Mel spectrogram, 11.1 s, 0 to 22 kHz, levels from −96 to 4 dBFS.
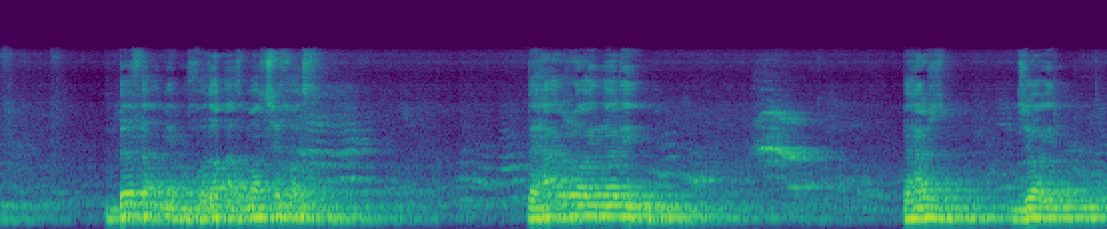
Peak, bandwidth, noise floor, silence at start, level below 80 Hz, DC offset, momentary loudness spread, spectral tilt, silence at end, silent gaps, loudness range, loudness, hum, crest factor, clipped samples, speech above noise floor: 0 dBFS; 9.8 kHz; -46 dBFS; 0 s; -58 dBFS; under 0.1%; 19 LU; -8 dB/octave; 0 s; none; 3 LU; -16 LUFS; none; 16 dB; under 0.1%; 32 dB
